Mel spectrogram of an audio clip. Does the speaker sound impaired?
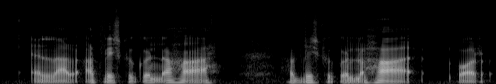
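Yes: cerebral palsy; congenital, born two months premature at 1.69 kg, underdeveloped lungs, electric wheelchair user, cannot run, childhood habilitation courses at Folkhälsan; uses wheelchair.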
